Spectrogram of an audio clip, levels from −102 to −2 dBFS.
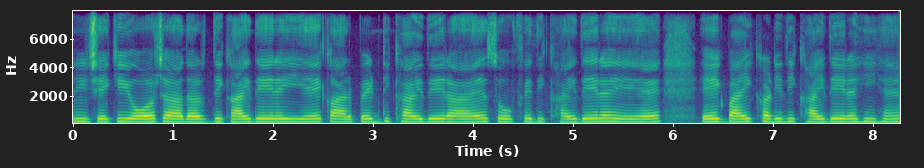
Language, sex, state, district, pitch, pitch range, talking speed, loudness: Hindi, female, Uttar Pradesh, Hamirpur, 210 Hz, 200-215 Hz, 180 wpm, -18 LUFS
